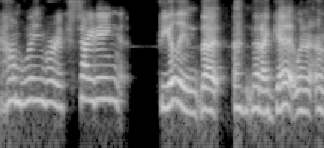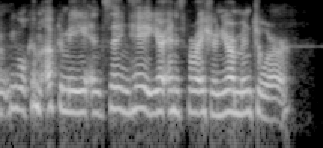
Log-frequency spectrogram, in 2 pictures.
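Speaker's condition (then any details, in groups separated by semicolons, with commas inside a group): Down syndrome; developmental disability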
